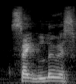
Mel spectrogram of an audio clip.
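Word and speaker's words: St. Louis: a spare rib here is it pronounced St Louis or St Louis I want to make sure I'm pronouncing that correctly St Louis with the S Lewis unfortunately what what's so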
